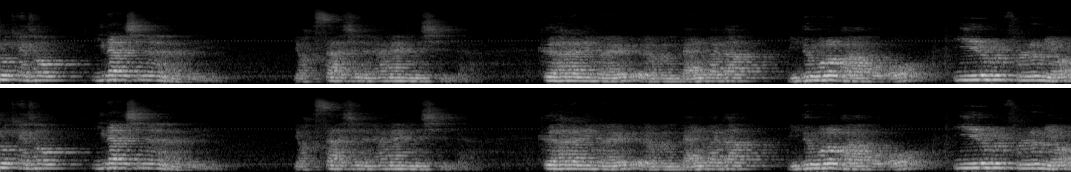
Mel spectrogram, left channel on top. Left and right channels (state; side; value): normal; both; correlation 0.72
